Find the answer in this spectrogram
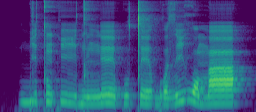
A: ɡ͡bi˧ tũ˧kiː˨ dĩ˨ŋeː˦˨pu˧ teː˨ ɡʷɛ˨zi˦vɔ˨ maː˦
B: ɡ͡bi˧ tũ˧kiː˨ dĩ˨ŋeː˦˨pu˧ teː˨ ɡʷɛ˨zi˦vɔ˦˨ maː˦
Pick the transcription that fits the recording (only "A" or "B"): A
